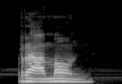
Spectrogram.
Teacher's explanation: the name that I chose had a rolling R in it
